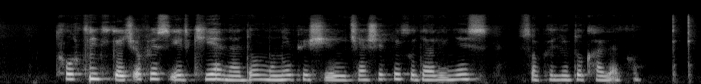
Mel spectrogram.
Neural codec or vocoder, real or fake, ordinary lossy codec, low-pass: autoencoder, 48 kHz, 32 numbers a frame, DAC-VAE, trained on Japanese speech; fake; Opus, 64 kbps; 10.8 kHz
